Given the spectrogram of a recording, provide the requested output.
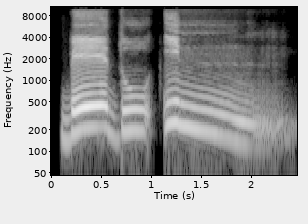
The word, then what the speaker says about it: বেদুইন: বেদুইন শব্দের সঠিক উচ্চারণ কি? বেদুইন। দেখেন তো এটা ঠিক আছে কিনা? অবশ্যই ঠিক আছে, এটাই রাইট। বেদুইন।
